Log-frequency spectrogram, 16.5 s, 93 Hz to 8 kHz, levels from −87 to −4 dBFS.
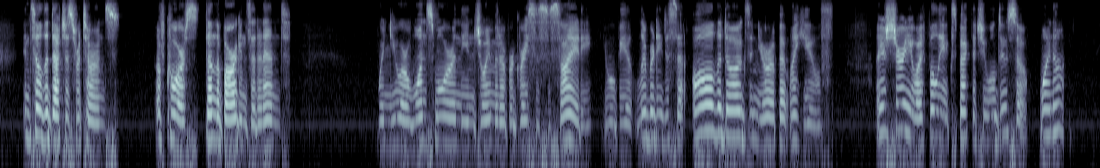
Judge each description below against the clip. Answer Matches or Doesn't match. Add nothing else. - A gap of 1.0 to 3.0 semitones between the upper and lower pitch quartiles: Doesn't match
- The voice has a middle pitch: Matches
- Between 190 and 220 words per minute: Matches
